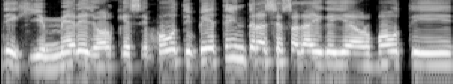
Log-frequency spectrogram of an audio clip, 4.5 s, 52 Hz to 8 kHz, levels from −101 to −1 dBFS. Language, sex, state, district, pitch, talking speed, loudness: Hindi, male, Uttar Pradesh, Etah, 195 Hz, 210 wpm, -11 LUFS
